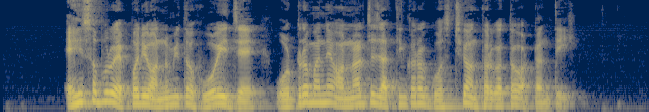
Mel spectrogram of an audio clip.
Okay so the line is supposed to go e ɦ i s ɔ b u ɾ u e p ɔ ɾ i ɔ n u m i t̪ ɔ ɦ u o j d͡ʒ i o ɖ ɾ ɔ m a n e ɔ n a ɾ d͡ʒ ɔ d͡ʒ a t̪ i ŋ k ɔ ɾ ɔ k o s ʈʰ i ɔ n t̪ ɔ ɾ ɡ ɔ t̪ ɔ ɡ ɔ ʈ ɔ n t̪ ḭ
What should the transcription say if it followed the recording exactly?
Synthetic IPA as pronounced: e ɦ i s ɔ b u ɾ u e p ɔ ɾ i ɔ n u m i t̪ ɔ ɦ u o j d͡ʒ e o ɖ ɾ ɔ m a n e ɔ n a ɾ d͡ʒ ɔ d͡ʒ a t̪ i ŋ k ɔ ɾ ɔ ɡ o s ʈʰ i ɔ n t̪ ɔ ɾ ɡ ɔ t̪ ɔ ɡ ɔ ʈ ɔ n t̪ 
